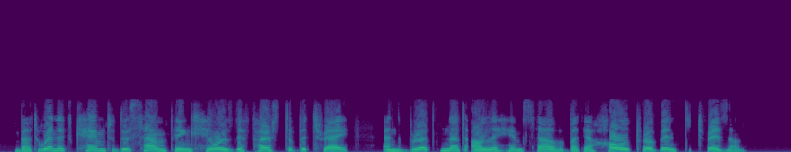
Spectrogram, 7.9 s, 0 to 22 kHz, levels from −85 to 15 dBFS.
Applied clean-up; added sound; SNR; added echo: none; none; none; none.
